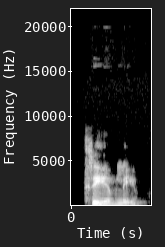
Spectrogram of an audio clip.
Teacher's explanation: we kind of skip the G in the end, even if we write it.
